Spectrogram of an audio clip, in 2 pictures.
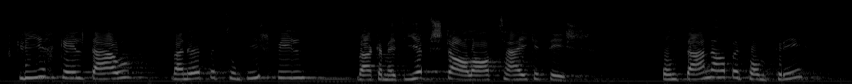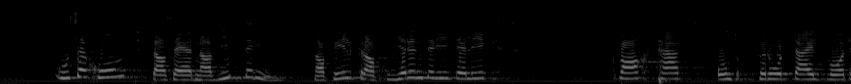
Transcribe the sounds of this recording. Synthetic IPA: skliːχɡ̥ɪltaʊ | ʋænœpːəɾt͡sʊmbiːʃpɪːlʋæɡəmədiəpʃtɑːlɑːt͡sæɪɡətɪʃ | ʊnt̚dænɑb̥əɾfɔmkɾɪχt | usəχʊntd̥ɑsɛːɾnɑvitəɾi | nɑfɪlɡɾɑfiəɾəndəɾidɛlɪkχt | kmɑχthæt | ʊntfəɾuːɾtæɪltvɔɾd̥ə

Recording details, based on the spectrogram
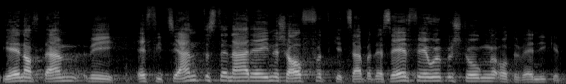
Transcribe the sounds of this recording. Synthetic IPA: jeːnɑχd̪̥ɛmʋi | ɛfit͡sjænt̪əsd̪ɛnæːɾɛɪnəʃɑfətɡ̥ɪtsæbəd̪ɛseːɾfɪːlʏbəɾʃtʊŋːəʔɔd̪əɾʋɛnɪɡ̥əɾ

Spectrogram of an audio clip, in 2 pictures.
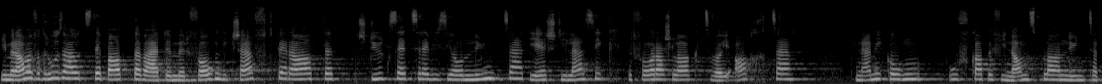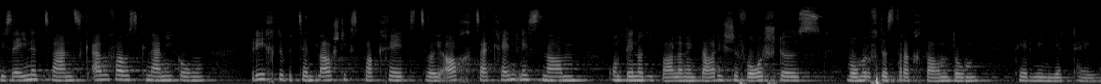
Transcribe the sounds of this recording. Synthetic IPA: ɪmɾɑːməfɔdəɾhuːshɑltt͡sd̥ɛbɑtːəvæːɾdəməɾfɔlˠɡən̩d̪ikʃæftb̥ɛɾɑːtə | ʃtyːɾksɛt͡srɛvisjoːnːynt͡sæd̥ieːɾrʃtilæsikd̥əɾfoːɾɑːʃlɑːkt͡sʋœʏʔɑχt͡sæ | knæmiɡʊŋuːfɡ̥ɑːbəfinɑnt͡splɑːnːynt͡sæbɪsɛɪnət͡sʋænt͡skæ̰bəfɑlsknæmiɡʊŋ | b̥ɾɪχtʏbəɾt͡sɛnt̬lɑʃtɪkspʰɑkʰeːtt͡sʋœʏʔɑχt͡sækχɛntnɪsnɑːməʊnt̚dɛnodipʰɑʁlɑmɛntɑːɾiʃəfoːrʃtøːs | ʋoməɾufd̥ɑst̪ɾɑkχtɑndʊm | tʰɛrminiəthɛɪ

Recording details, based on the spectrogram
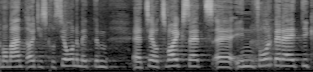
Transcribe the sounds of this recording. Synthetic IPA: əmomæntɑʊdiskʰusjoːnəmɪtːəm | ʔt͡seːot͡svaɪksɛt͡sɛːɪnfoːɾbeɾɛɪtiɡ

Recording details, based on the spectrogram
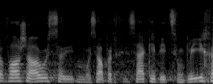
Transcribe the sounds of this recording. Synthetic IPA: ofɑʃɑlsmusɑbəɾsæːɡəbɪt͡sʊmɡliːχə

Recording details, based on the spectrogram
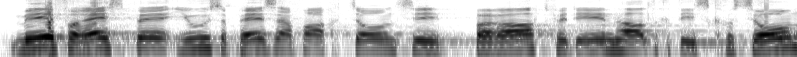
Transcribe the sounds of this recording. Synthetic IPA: meːfɔɛspeːjuːsəpʰesafʁɑkt͡sjoːnsipɑʁaːtfyːɐdiɪnhɑlt̪lɪçəd̥iskʰusjoːn

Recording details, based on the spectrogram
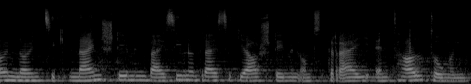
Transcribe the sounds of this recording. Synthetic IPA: ʏnʊnnɔʏnt͡sɪçnaɪnʃtɪmənbaɪziːbənʊntd̥ʁaɪsɪçjaːɐʃtɪmənʔʊntd̥ʁaɪʔɛnthaltʊŋən

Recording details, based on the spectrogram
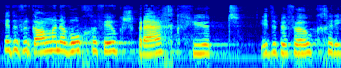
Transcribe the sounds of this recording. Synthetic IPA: ɛtd̪əfəɾɡɑŋːənəʋʊχːəfɪːwkʃpɾæːχkfyːɾt | ɪd̪əɾbefœlkʰəɾi

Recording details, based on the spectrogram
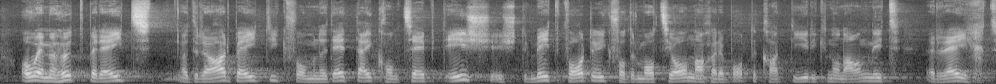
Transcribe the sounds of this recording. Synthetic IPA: ʔoʊvɛnməɦɵtb̥ɛɾɛɪt͡səd̥əɾɑːɾb̥ɛɪtiɡfɔmənədɛtaɪkʰɔnt͡sɛptɪʃɪ̰ʃd̥əɾmɪtpfɔrdəɾiɡfɔdəɾmɔt͡sjoːnːɑχɛɾəb̥ɔtəkʰʋɑrtiːɾiɡ̥nolɑŋnɪd | ɛrːɛɪχt

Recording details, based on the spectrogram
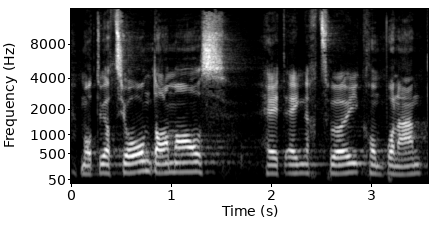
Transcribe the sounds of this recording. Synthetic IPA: mɔt̪ivɑt͡sjoːndɑːmɑːls | hɛtæɪɡŋ̩tlɪχt͡svœʏkʰɔmponæntə

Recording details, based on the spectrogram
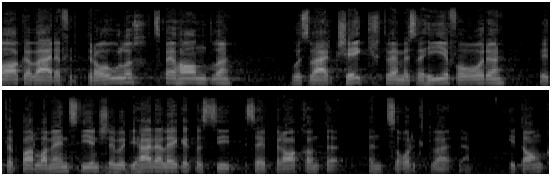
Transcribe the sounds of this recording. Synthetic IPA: ɑːɡəʋæːɾəfəɾt̪ɾɔwlɪχt͡sb̥eɦɑnd̪lə | ʊəsʋæːɾkʃɪkχtʋɛnməsəhiəfɔːɾə | b̥ɪd̥əpɑɾlɑmɛntsd̥iənʃtəʋʏdiɦæɾəlɛɡəd̥ɑsːisɛpːəɾɑːkʰχœnt̪ʰə̰ | ɛntsɔɾktʋæːɾd̥ə̰ | ɪd̥ɑŋk

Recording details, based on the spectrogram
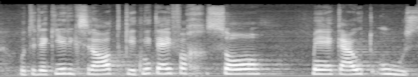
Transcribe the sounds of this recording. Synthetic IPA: ʊd̥̪əɾɛɡ̥iːəɾiksɾɑːtɡ̥ɪtnɪtɛɪfɑχsoː | meːɡ̥æwtʰuːs

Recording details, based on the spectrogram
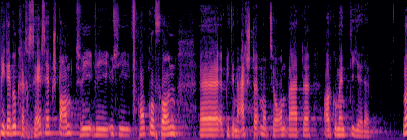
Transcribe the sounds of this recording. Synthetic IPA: ɪb̥ɪd̪ɛvʏkʰləχseːɾseːɾkʃpɑntʋiʋiysifʁɑŋkɔfɔːnɛb̥id̥̪əɾnæːχʃtəmɔt͡sjoːnvæːɾd̥əɑɾɡumɛntiːəɾə | nɔ

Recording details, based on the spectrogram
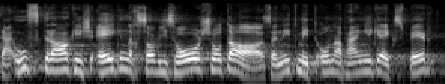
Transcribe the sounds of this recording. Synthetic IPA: d̥æːʔuftɾɑːɡɪʃɛɪɡən̩tləχsoʋisoːʃodɑːɑsonɪdmɪtʊnɑbhæŋːɪɡəɛkspɛrtə

